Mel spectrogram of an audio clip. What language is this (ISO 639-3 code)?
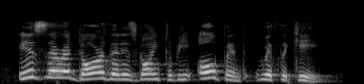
eng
